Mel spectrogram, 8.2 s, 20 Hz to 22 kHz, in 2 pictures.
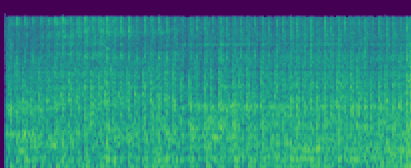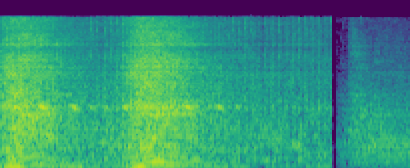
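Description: Hero XPulse 200 Pro's fuel-injected single-cylinder engine idling with a fast, steady beat, revved briefly twice, about four and five and a half seconds in.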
